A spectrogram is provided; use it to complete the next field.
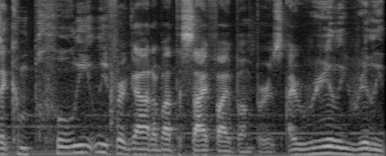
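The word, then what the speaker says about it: Syfy: because I remember the Sci-Fi channel changing their name to sifi I I know it's still pronounced sci-fi but it's it's it's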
